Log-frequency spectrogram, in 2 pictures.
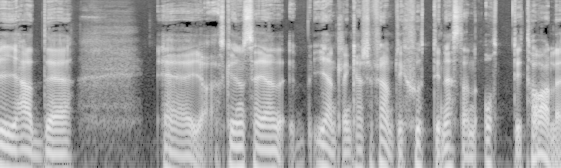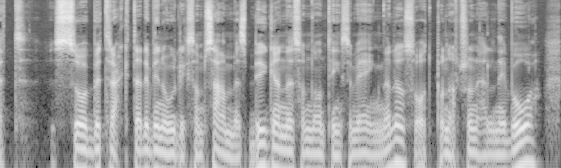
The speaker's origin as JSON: {"language": "Swedish", "region": "northern Sweden", "country": "Sweden", "said": "norra Sverige, för det är där jag kommer ifrån"}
